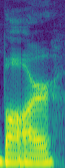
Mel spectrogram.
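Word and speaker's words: barre: impact variable intensity hit training program based it's pronounced bar on Progressive overload that has nothing to do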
